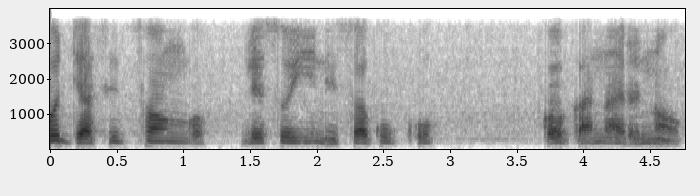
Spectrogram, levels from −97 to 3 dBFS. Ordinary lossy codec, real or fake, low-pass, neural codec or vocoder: none; fake; 3.6 kHz; vocoder, 22.05 kHz, 80 mel bands, WaveNeXt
